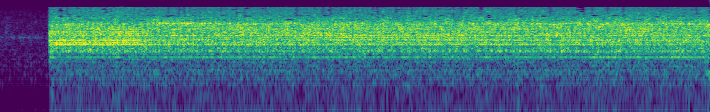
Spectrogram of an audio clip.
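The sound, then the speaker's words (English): An air blower blows steadily down onto chilled product in a food processing line. It starts with an abrupt loud rush of air, then holds an even, continuous whooshing roar with a faint steady hum inside it until the end. “This is a blower. It's a blower.”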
